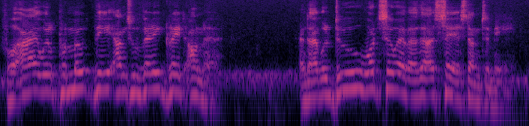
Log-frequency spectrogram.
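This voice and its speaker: A flattering envoy of a king in a Bible drama, entreating floridly. The voice is high and swoops about, with faint tape noise behind it. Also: a little fast, lo-fi sound. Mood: pleading, flattering. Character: royal envoy, pleading, flattering courtier. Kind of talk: dramatized scripture acting in archaic English. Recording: faintly noisy old tape.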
